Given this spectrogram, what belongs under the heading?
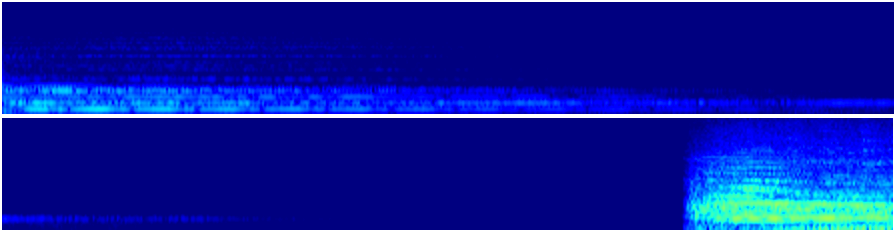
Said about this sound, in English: So I followed her into the train yard. This is what it sounds like inside the boxcar.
